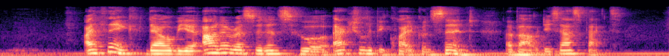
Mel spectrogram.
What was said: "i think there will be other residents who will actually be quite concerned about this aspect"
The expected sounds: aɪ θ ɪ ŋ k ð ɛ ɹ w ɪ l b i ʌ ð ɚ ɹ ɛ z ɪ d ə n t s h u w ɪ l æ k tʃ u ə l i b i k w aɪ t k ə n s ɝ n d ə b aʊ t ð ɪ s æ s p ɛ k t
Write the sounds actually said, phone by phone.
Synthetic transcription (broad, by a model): aɪ θ ɪ ŋ k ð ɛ w ɪ l b i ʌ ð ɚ ɹ ɛ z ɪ d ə n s h u w ɪ l æ k tʃ u ə l i b i k w aɪ t k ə n s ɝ n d ə b aʊ t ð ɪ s æ s p ɛ k t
